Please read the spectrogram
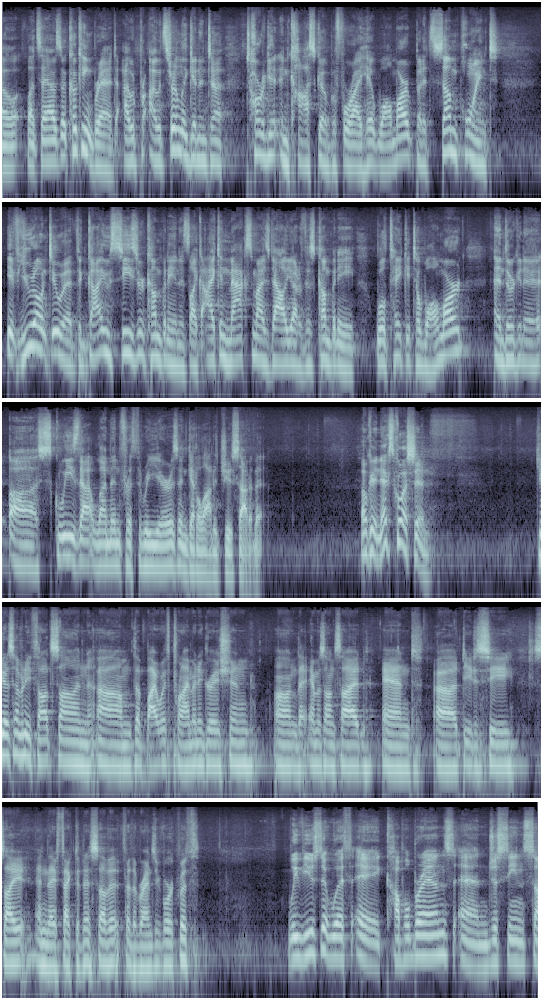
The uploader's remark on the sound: Live from Marketingland. In this special live episode from Marketingland 2023. A live audience Q&A session.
